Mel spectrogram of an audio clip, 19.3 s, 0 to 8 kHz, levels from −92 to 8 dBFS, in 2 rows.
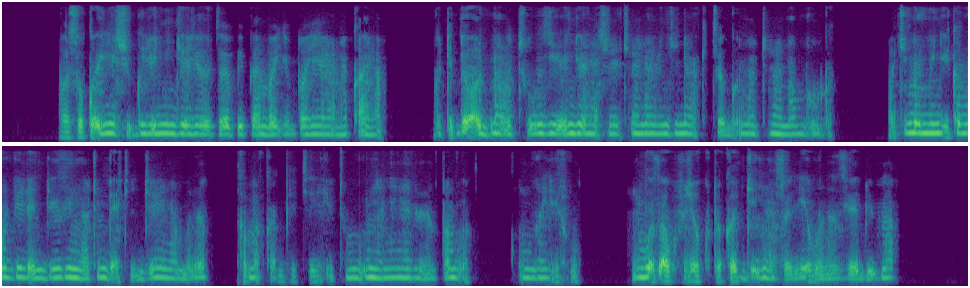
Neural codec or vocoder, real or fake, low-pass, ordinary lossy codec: autoencoder, 22.05 kHz, a latent of 192 numbers a frame, VITS, trained on one speaker; fake; 7.2 kHz; AAC, 32 kbps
